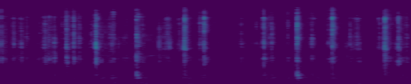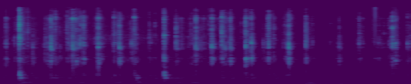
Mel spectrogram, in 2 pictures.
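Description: Both hands type rapidly with their fingertips on a white full-size mechanical keyboard with plastic keycaps resting on a desk. Dozens of quick, bright, clacky keystrokes come in uneven bursts, each dying away almost instantly. A faint steady low hum sits underneath.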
